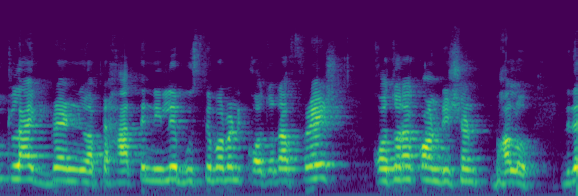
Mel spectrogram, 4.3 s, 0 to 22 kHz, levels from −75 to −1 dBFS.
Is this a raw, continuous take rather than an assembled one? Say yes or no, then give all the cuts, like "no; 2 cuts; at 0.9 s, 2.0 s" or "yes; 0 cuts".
yes; 0 cuts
